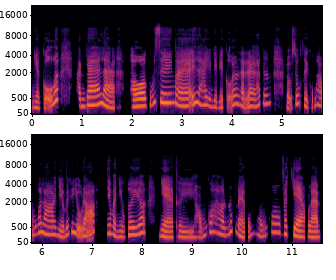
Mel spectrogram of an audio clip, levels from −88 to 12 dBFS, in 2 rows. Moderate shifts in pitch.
No: wide, 6.9 semitones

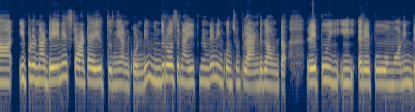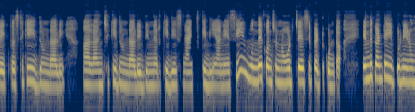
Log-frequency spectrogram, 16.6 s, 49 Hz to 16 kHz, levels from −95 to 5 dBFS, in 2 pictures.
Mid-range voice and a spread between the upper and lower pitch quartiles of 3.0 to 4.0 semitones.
No: high, 220 Hz; average, 3.7 semitones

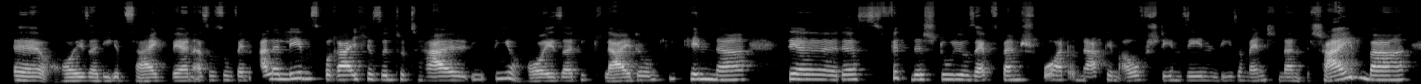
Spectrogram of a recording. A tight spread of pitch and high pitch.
No: average, 4.1 semitones; high, 205 Hz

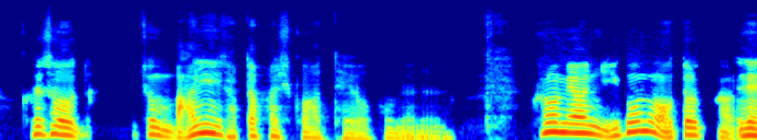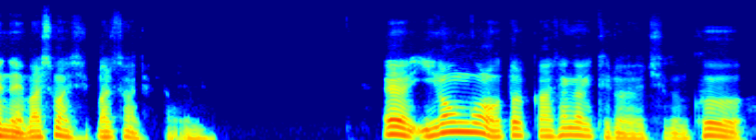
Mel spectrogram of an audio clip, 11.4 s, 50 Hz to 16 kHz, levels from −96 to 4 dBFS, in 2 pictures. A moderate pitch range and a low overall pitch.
No: wide, 7.2 semitones; low, 125 Hz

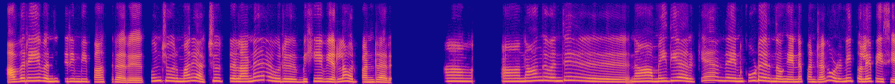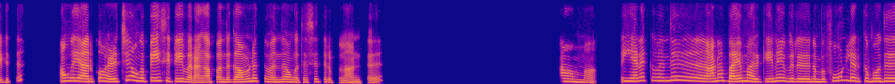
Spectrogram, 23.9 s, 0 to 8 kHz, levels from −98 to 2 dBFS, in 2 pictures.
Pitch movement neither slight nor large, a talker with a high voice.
Yes: average, 4.4 semitones; very high, 260 Hz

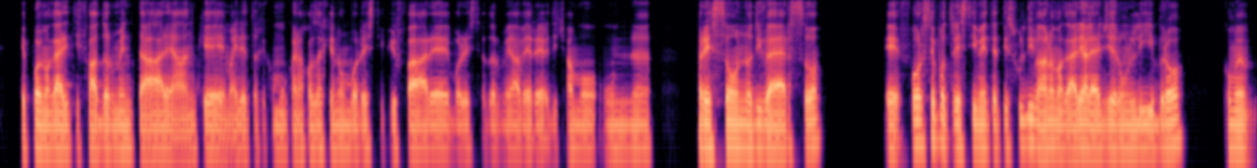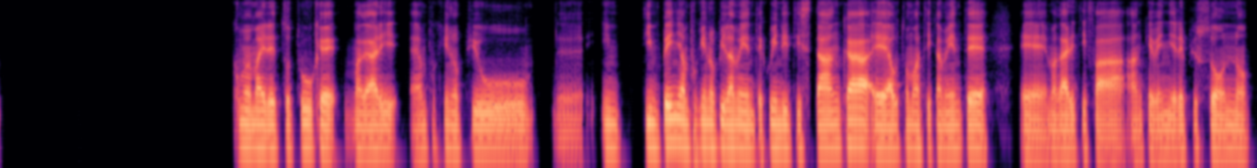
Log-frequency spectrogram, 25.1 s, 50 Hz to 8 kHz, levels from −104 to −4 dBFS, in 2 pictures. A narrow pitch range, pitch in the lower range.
Yes: narrow, 1.4 semitones; very low, 90 Hz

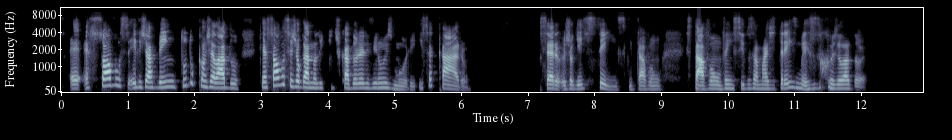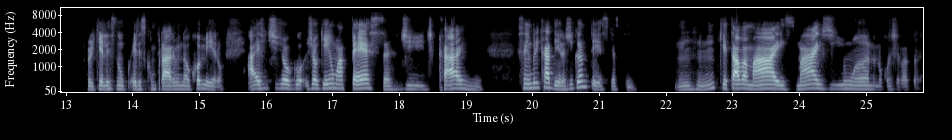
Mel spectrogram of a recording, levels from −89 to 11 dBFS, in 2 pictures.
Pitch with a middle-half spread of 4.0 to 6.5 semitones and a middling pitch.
Yes: average, 4.7 semitones; medium, 155 Hz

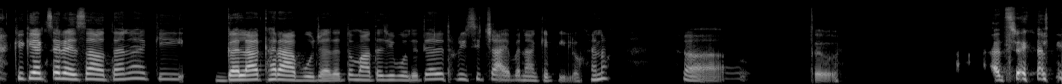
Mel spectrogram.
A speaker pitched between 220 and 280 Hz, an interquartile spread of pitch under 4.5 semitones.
Yes: high, 230 Hz; average, 4.1 semitones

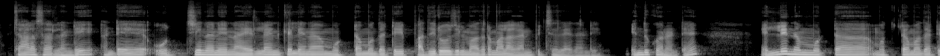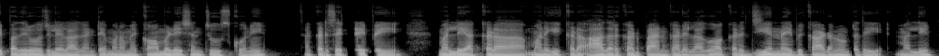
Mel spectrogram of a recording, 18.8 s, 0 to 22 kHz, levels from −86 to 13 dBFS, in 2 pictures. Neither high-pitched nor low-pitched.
No: low, 105 Hz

